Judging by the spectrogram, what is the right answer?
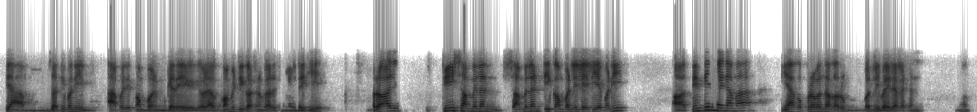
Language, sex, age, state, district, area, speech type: Nepali, male, 60+, West Bengal, Jalpaiguri, rural, conversation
